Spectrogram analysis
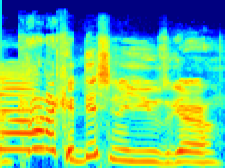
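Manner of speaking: put-on high, loud, fast girlish gush; hammed-up fan voice. Host mimics a fan asking about conditioner, high and loud.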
